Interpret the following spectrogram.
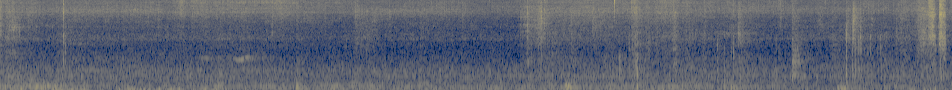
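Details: Steady low rumbling outdoor noise with faint rustles and clicks, no clear animal call heard.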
